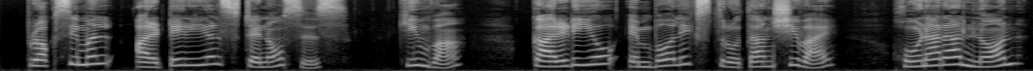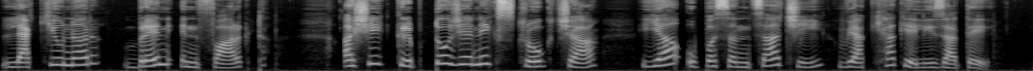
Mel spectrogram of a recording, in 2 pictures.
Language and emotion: Marathi, neutral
